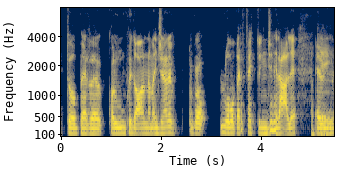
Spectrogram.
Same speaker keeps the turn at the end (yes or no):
yes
